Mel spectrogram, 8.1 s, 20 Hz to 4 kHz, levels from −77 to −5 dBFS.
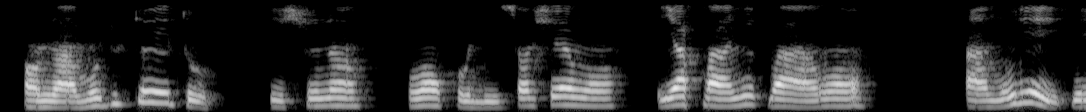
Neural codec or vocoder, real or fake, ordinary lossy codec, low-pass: codec, 16 kHz in and 24 kHz out, 2.2 kbps, FireRedTTS-2 codec; fake; AAC, 32 kbps; 3.6 kHz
